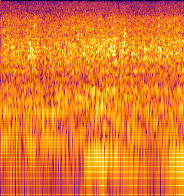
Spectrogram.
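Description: A Barstow car's engine drones steadily with a rising tone in BeamNG.Drive, racing around a dirt track, a continuous moderate hum with no voices.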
